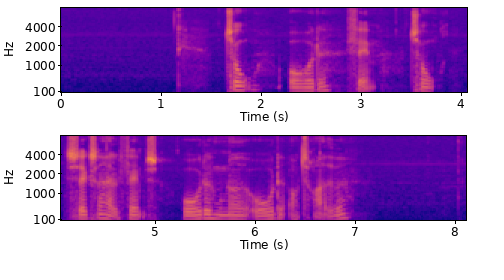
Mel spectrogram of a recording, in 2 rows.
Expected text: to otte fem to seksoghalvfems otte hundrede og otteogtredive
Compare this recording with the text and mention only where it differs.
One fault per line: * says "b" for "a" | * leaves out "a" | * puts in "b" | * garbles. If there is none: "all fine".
all fine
